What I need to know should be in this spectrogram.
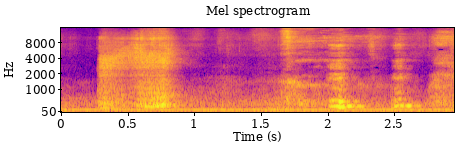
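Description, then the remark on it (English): A real fart: a single breathy, spluttering burst lasting under a second, fairly quiet, followed by a few soft rustles over a low steady hum. “For those of you listening, that was in fact a real fart.”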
